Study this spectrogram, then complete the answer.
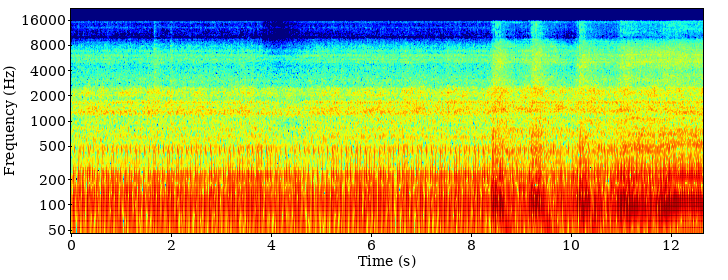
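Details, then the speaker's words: John Deere LX178 mower after carburetor replacement (previously very rich, leaking gas), idle speed screw adjusted down to stop: steady even low putter, three or four beats a second, no misses or surges; very smooth, quiet idle. "is that the smoothest quietest running Small Engine you've ever heard in your life"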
